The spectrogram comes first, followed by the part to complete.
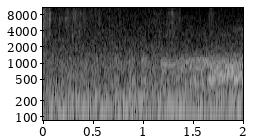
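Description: A hen calling, with a drawn-out sound that starts a little over a second in.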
